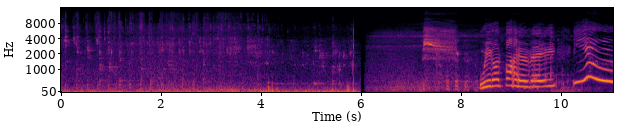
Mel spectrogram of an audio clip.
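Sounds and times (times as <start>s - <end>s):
water pouring into a kettle: 0.0s - 5.9s.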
